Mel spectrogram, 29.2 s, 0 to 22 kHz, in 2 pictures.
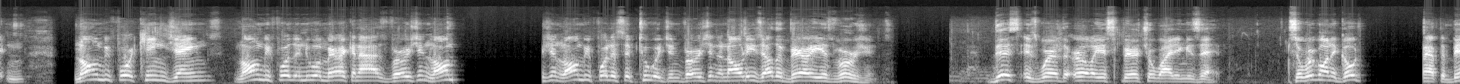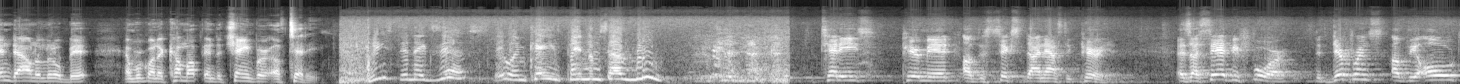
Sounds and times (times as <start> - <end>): Speech: 0.0 - 4.6, 5.4 - 8.9, 9.5 - 12.2, 12.9 - 29.2.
